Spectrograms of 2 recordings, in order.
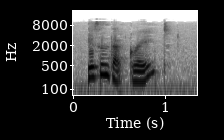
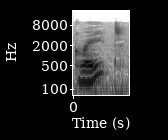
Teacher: have one syllable to make our voice Glide up great and we're using Rising intonation because this question requires a yes or no answer by asking isn't that great we expect our listener to agree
